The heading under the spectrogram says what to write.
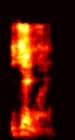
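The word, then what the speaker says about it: Yuengling: Yingling.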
